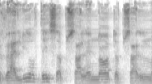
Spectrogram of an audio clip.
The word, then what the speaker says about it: epsilon: epsilon not epsilon R this is pronounced as eps IL o n epsilon not epsilon R but what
